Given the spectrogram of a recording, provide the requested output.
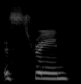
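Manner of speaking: ordinary talk, nothing marked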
